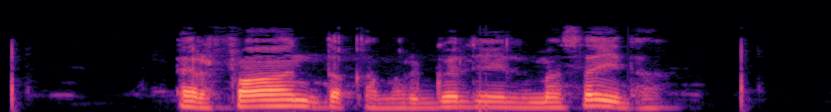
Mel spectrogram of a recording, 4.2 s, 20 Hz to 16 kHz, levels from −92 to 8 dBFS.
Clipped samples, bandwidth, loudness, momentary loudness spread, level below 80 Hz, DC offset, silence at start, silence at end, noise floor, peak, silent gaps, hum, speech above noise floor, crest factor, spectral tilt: under 0.1%; 7.4 kHz; -20 LUFS; 17 LU; -58 dBFS; under 0.1%; 0.9 s; 0.85 s; -62 dBFS; -2 dBFS; none; none; 42 dB; 20 dB; -8 dB/octave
